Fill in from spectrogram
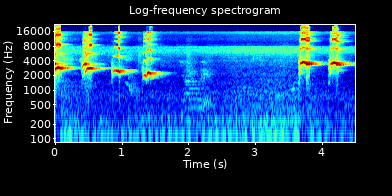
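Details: Greater green leafbird song used to rouse rival birds to sing; four loud downward-sliding whistles, a quiet gap with faint murmuring, then two high ringing notes, over a low humming background.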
